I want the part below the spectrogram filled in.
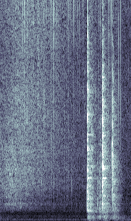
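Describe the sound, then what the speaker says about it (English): An omelet sizzles and fries in a pan, with a soft hiss followed by a few sharp bursts of crackling, close and clear, with no talk. "I flip the omelet."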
